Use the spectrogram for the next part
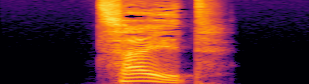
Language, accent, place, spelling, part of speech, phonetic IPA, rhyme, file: German, Germany, Berlin, zeiht, verb, [t͡saɪ̯t], -aɪ̯t, De-zeiht.ogg
- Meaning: inflection of zeihen: 1. third-person singular present 2. second-person plural present 3. plural imperative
